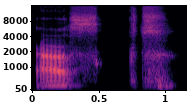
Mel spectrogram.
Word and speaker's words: asked: sounds together right again ignore that e because it's silent okay so it's supposed to be asked and the d is a t here because the k is voiceless it changes the ed pronunciation asked asked that's the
